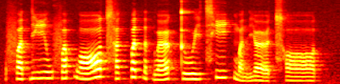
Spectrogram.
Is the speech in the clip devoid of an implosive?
yes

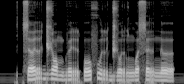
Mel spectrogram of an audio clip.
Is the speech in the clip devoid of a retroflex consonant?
yes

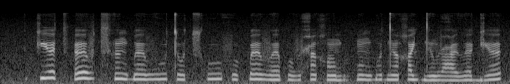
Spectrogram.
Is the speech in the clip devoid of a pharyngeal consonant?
no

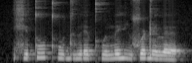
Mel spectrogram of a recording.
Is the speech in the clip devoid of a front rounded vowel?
yes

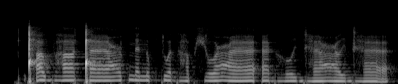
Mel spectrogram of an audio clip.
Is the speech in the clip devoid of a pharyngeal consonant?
no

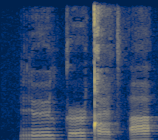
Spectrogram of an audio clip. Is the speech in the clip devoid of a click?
no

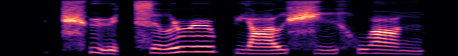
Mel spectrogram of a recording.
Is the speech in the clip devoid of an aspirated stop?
no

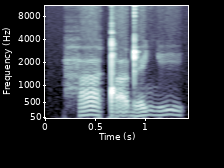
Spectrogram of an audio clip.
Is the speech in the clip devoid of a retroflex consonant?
no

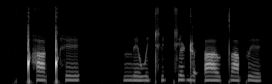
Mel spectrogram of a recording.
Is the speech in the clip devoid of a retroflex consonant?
no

